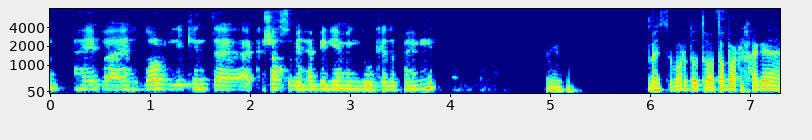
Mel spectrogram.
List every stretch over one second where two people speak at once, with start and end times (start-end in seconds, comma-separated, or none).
none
